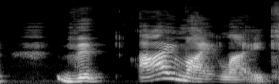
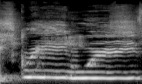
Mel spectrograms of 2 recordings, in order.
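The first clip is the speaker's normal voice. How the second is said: hyped show name; 11 semitones higher than usual. Acted. Shouted show name sign-off.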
